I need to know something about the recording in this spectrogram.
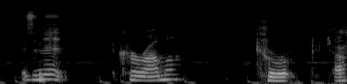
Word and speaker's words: Kurama: said I think you said Naruto's um beast's name wrong isn't it Kurama Kur I'll say Kuma Kurama isn't that Kurama it's the ninetail fox see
